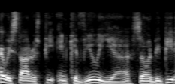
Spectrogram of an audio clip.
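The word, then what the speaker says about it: Incaviglia: I at least when I remember his name being pronounced the G was silent. So I always thought it was Pete in Cavilia.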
